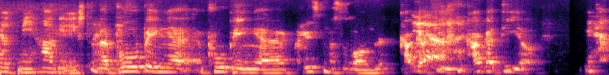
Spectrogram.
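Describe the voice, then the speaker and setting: Music plays behind a man at a moderate pace. His pitch is fairly high and his intonation lively. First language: Finnish. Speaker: host family parent. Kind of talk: podcast interview.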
